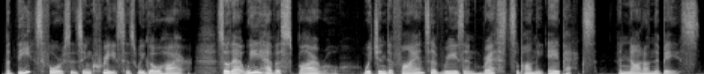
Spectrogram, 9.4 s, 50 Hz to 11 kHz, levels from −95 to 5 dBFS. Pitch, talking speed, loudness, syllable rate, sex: 215 Hz, 180 wpm, -20 LUFS, 4.7 syllables/s, female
